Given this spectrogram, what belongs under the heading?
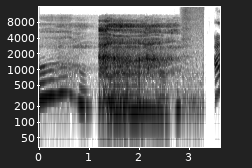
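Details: A woman's disordered voice, used as a GRBAS rating practice sample, rated asthenia 2 for moderate weakness or lack of power. Moderate asthenic (weak) voice.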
